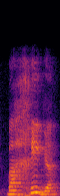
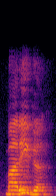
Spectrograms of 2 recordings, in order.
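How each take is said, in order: First: Barriga with a throaty H-like RR; strong double R. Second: Bariga with a light tapped R; mock wrong pronunciation; wrong soft R. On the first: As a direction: give the RR in Barriga a full guttural sound. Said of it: "com dois R's". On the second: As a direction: say Bariga with one weak tap. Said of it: "eu disse que fica fraco". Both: Shown as a demonstration.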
